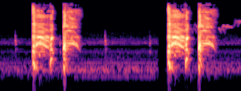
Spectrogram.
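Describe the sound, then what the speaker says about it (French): Two pairs of harsh coughs from an animated character, each a quick double burst, close and clear against a faint background, with a short pause between the pairs. "Oh, tu tousses"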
